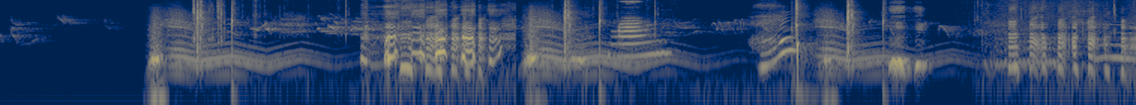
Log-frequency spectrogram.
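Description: Cartoon kittens squeak and chatter in high, playful voices.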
